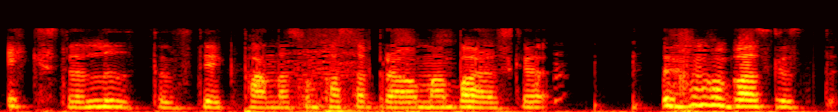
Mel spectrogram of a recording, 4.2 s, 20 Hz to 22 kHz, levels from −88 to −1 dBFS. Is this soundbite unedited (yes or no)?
yes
